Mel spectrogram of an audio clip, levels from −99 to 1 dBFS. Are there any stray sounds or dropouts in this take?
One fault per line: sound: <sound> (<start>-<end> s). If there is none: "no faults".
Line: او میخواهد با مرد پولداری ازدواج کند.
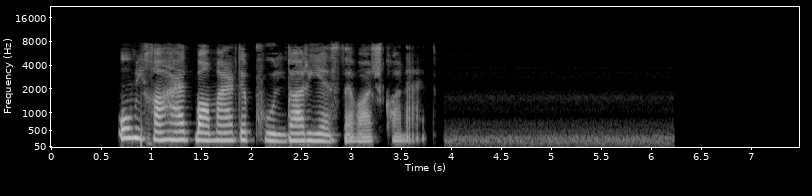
no faults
